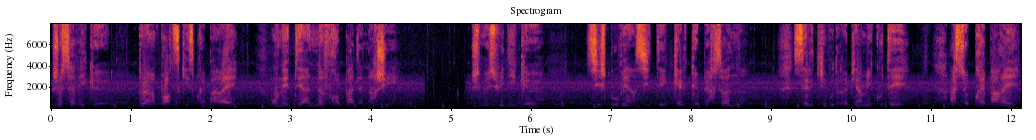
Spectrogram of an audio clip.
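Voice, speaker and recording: An actor playing a paranoid, preachy survivalist who broadcasts solemn monologues on pirate radio in a video game. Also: male voice, medium pitch, moderate pace, noisy background, close to an everyday voice. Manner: solemn, rhetorical. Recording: game music behind the voice.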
